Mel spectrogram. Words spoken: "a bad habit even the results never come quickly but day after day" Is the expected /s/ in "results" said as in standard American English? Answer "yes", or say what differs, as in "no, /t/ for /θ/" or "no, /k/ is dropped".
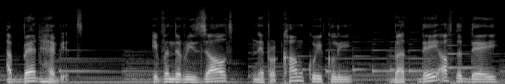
no, /s/ is dropped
